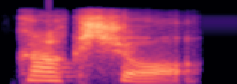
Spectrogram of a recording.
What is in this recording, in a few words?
"cocksure", Indian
